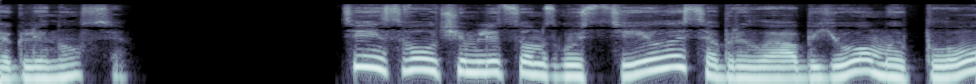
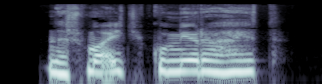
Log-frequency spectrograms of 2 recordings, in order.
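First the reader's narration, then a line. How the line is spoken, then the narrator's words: Trembling, cracked voice. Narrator (Russian): проговорила жена дрожащим сорванным голосом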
